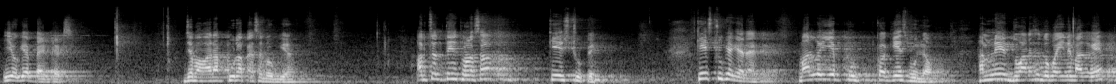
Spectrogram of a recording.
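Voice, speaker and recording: A man's voice: high-pitched, reverberant. A man teaching an accounting lecture, explaining step by step and asking and answering his own questions.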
